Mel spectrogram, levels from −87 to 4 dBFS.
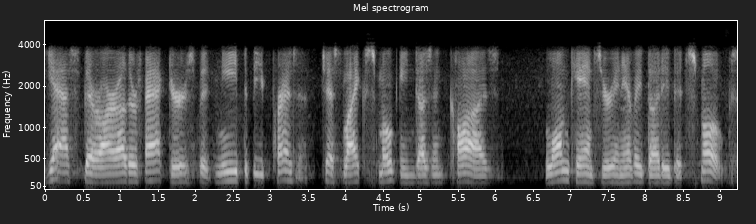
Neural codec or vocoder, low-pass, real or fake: codec, 24 kHz, 0.9 kbps, WavTokenizer, medium speech release version 2; 5.4 kHz; fake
